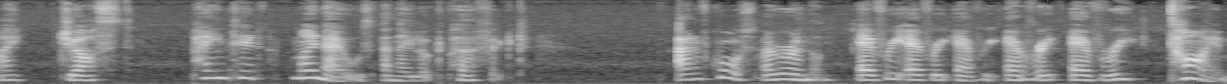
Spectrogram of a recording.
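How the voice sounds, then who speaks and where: The speaker, in an English accent, talks at a moderate pace with long, frequent pauses. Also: woman, fairly high pitch for a woman, ordinary pitch variation. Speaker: vlogger. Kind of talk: casual vlog talk. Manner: animated.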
